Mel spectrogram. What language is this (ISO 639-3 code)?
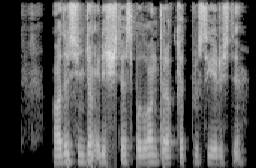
uig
